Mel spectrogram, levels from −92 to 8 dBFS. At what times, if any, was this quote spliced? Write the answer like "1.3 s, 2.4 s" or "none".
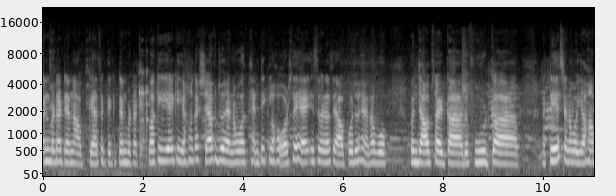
1.9 s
